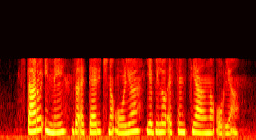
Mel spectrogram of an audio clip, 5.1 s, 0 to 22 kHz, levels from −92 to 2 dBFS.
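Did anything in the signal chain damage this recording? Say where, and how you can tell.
Yes. The Bluetooth CVSD headset codec, at the codec stage, shapes the entire clip, and it is plainly audible. The speech is narrowband with nothing above 4 kHz, s sounds come out scratchy, and a granular hiss sits under everything. CVSD sends one bit per sample, each saying only up or down, with an adaptive step. Loud high-frequency content outruns that step and distorts. The damage fits a 64 kbps CVSD link.

Unconcealed Bluetooth headset packet loss on the radio link hits between 4.44 and 4.52 s. About 41 ms of audio drops out in scattered gaps across roughly 68 ms, and the longest single hole is 18.8 ms. That pattern fits around ten lost packets. Silence or an idle pattern fills the gaps, so the holes have hard edges. The speech comes back briefly quieter as the CVSD step size recovers, which gives a short chopped, crackly stretch.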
